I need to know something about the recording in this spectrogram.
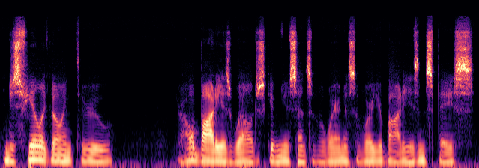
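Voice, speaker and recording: A man leading a guided meditation in a calm, unhurried, loosely conversational way. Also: lowish voice, no room sound.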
